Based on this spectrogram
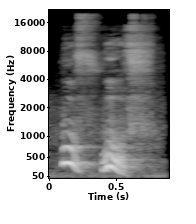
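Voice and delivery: high loud woof woof like a big friendly dog; dog barking. Acted. Narrator voicing the dog to Meddle, a loud high bark. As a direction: bark it out brightly. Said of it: "said the dog".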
